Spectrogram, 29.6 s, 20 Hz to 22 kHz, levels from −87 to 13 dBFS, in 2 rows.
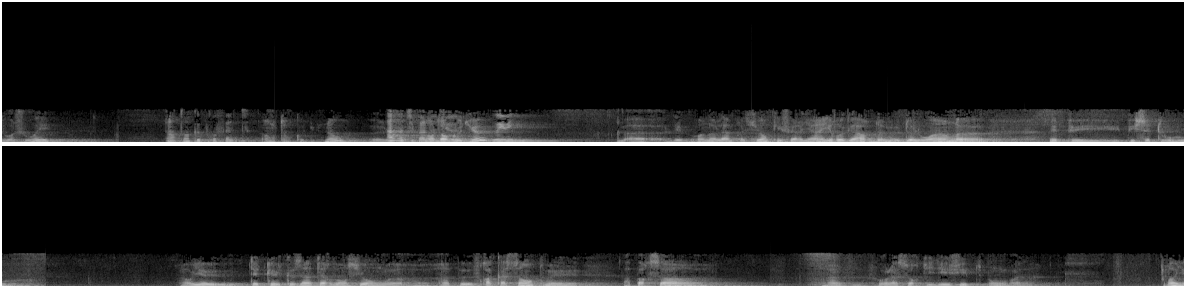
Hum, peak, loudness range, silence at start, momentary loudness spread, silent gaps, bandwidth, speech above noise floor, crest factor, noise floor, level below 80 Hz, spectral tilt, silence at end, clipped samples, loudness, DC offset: none; -2 dBFS; 10 LU; 0 s; 18 LU; none; 5.4 kHz; 37 dB; 20 dB; -58 dBFS; -50 dBFS; -7.5 dB/octave; 0 s; under 0.1%; -22 LUFS; under 0.1%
